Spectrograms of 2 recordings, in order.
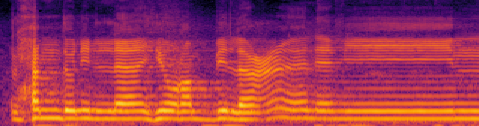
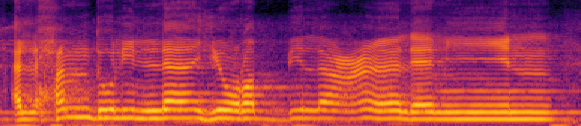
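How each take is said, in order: The two takes are said the same way.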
